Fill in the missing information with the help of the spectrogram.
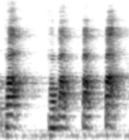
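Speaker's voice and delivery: high, loud bursting pops; excited popping. A narrator's reading. Narrator bursting out the corn popping, high and loud. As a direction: let each pop burst out bright.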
